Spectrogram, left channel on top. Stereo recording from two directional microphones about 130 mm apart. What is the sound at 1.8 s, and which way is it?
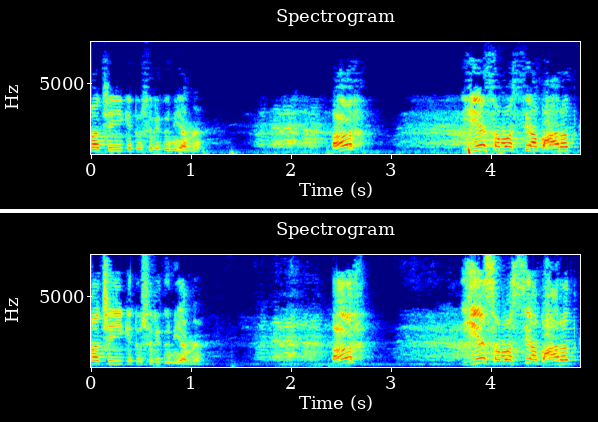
Fowl, 25° left (ahead or behind).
